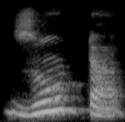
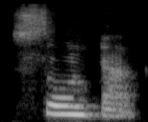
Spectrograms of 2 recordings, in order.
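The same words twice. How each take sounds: First: The word begins with a buzzing z sound. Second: The word begins with a hissing s sound. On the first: The speaker calls it right. "it is Sonntag ... because z, z, it is just like z" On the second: The speaker calls it wrong. "and not Sonntag"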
